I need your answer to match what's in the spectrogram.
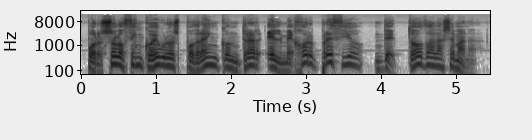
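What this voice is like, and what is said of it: Advertising announcer voice. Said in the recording (Spanish): “poner una voz publicitaria ... es locutor de publicidad lo que tiene”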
